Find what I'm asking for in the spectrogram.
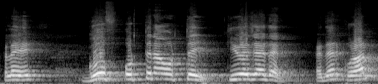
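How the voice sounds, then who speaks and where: High-voiced young male tutor, drills exam questions by repeating them. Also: fast talker. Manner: repeats questions and answers, addresses students as brothers. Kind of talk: exam-prep class lecture.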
